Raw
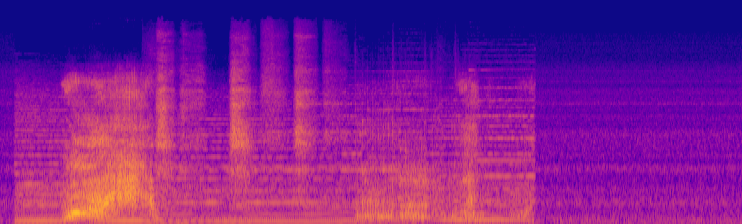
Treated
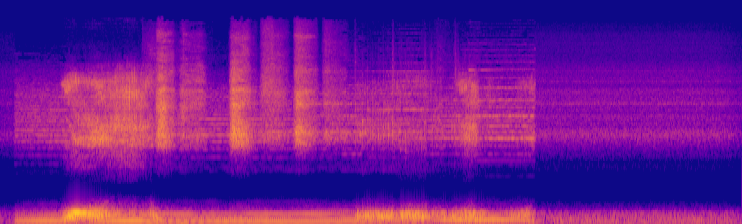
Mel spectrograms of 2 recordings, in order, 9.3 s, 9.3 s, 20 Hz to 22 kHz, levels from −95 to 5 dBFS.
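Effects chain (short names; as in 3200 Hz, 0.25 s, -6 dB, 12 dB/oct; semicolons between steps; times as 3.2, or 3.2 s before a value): Chebyshev band-stop 220–1800 Hz, order 4; AGC gain up to 7 dB; gain +1.5 dB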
